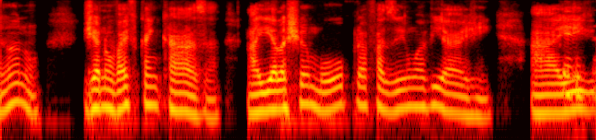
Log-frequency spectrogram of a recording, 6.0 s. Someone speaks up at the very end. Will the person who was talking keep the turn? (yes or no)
yes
